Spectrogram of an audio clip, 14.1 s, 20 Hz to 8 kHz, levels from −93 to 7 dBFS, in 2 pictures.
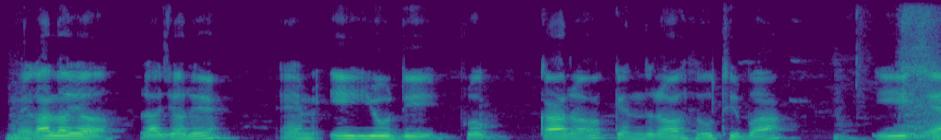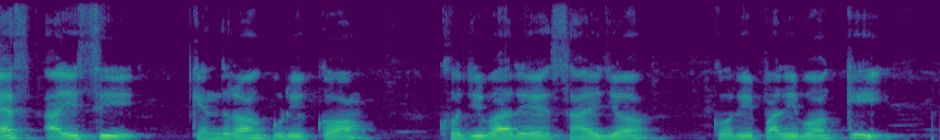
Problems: low volume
